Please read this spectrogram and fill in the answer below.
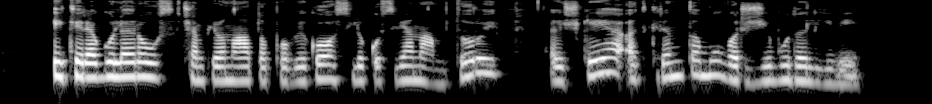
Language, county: Lithuanian, Klaipėda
